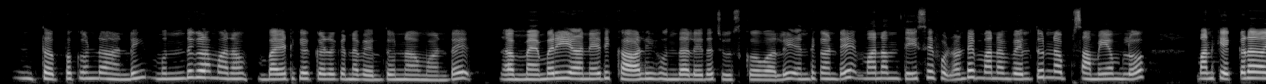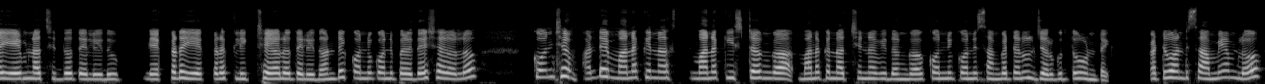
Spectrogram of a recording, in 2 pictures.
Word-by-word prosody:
హ్మ్, 280 -2 -7
తప్పకుండా 270 +2 0
అండి. 235 +4 -1 0.2
ముందుగా 280 +5 +2 0.2
మనం 260 -1 +1 0.3
బయటకెక్కడికైనా 245 -1 +1
వెళ్తున్నాము 220 0 -1
అంటే 205 +6 -2 0.5
ఆహ్, 230 0 +4
మెమరీ 255 +4 +4 0.2
అనేది 255 +2 0
ఖాళీ 235 +2 +4
ఉందా 230 -1 +1
లేదా 225 +1 -1
చూసుకోవాలి. 220 0 -2
ఎందుకంటే 260 +1 -1 0.2
మనం 275 0 +1
తీసే 265 +4 -1
ఫో 280 - 0
అంటే 280 +7 +2
మనం 275 -1 +1
వెళ్తున్న 280 +6 -2 0.3
సమయంలో 250 0 +1 0.6
మనకి 270 +1 +3
ఎక్కడ 275 +3 +2 0.3
ఏం 265 +1 +4
నచ్చిదో 260 -1 0
తెలీదు. 235 0 -1 0.5
ఎక్కడ 285 +5 0 0.2
ఎక్కడ 255 +1 -2
క్లిక్ 255 -2 -4
చేయాలో 260 -1 +5
తెలీదు. 235 -2 0
అంటే 255 +6 -1
కొన్ని 275 -1 -2
కొన్ని 270 -1 -2
ప్రదేశాలలో 265 +2 +1 0.7
కొంచెం 350 +3 +2 0.2
అంటే 315 +7 +1 0.2
మనకి 305 +3 +1
న - - +3 0.4
మనకిష్టంగా 290 0 +2 0.2
మనకు 285 +3 -1
నచ్చిన 270 +1 -2
విధంగా 245 -1 -1
కొన్ని 275 0 -2
కొన్ని 265 0 -1
సంఘటనలు 265 +3 -1
జరుగుతూ 245 +1 -1
ఉంటాయి. 210 -6 -5 0.4
అటువంటి 300 +2 +1
సమయంలో 275 +1 0
260 Hz, 125 wpm, -23 LUFS, 240-275 Hz, 0.7 s, చేయాలో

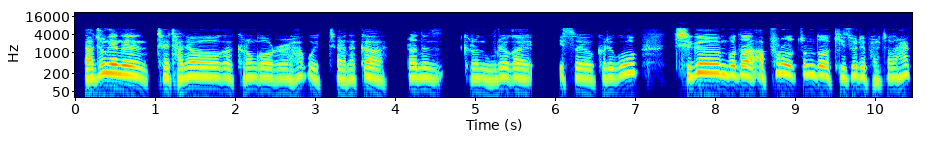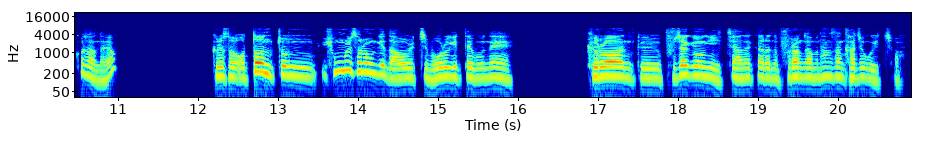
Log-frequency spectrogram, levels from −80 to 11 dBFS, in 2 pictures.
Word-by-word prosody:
'나중에는 180 0 +5
제 155 -1 -1
자녀가 160 +1 0
그런 155 +1 -6
거를 145 -2 -4
하고 165 -1 -7
있지 130 - -11
않을까.'라는 145 +1 -3 0.3
그런 150 -1 -7
우려가 145 +1 -3 0.4
있어요. 150 -4 -5
그리고 175 - -3 0.4
지금보다 190 -3 +5
앞으로 200 +2 +1
좀 195 0 -3
더 180 -2 +2
기술이 165 +2 -3
발전을 135 +4 -9
할 190 +4 -2
거잖아요? 170 - -4 1.2
그래서 170 -1 -1
어떤 210 +5 +6
좀 170 -3 -1
흉물스러운 240 0 0
게 195 -1 0
나올지 150 -1 -1
모르기 160 +3 -1
때문에 150 -1 -4 0.9
그러한 170 -2 +5
그 150 -1 -5
'부작용이 175 -1 +1
있지 130 +5 -7
않을까?'라는 150 0 -3
불안감은 155 +2 -1
항상 170 0 -5
가지고 155 -3 -4
있죠. 120 -2 -12
160 Hz, 285 characters per minute, -20 LUFS, 150-180 Hz, 1.2 s, 어떤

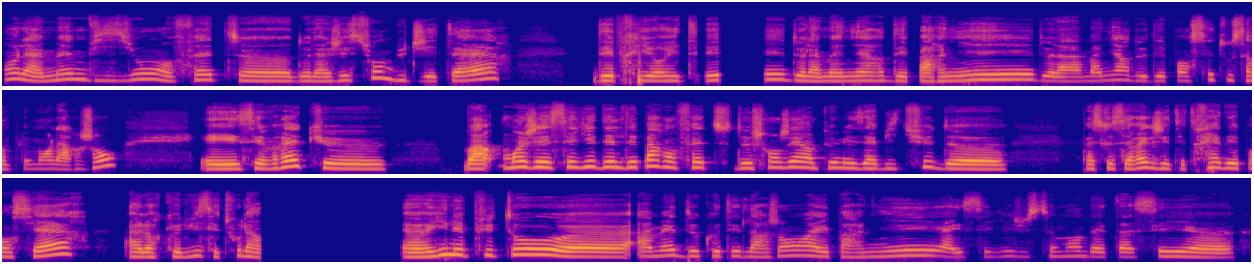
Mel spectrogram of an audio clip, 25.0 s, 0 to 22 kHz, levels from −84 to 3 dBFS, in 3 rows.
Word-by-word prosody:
vraiment 250 +2 -3
la 200 -7 +1
même 230 +6 -4
vision, 195 +5 -4
en 185 - -3
fait, 220 +5 -4
heu, 180 -2 0
de 180 +1 -7
la 170 -1 -3
gestion 195 +11 -3
budgétaire, 200 +4 -1 0.5
des 190 0 +2
priorités, 190 +1 -3 0.3
de 230 -4 -2
la 175 -2 -1
manière 185 +2 -3
d'épargner, 195 +7 0
de 185 - -6
la 170 -1 -2
manière 190 +5 -6
de 185 -2 -10
dépenser, 180 +4 -5
tout 215 -1 -5
simplement, 185 -1 -5
l'argent. 185 - -1 0.5
Et 180 0 +4
c'est 195 +2 +1
vrai 250 +10 +5
que, 185 -7 0 0.5
ben, 190 -1 +8
moi 240 +4 +3
j'ai 240 -1 +6
essayé 245 +2 +2
dès 245 0 +2
le 235 - -4
départ, 255 +3 +4
en 240 - +1
fait, 225 -1 -1
de 210 - -1
changer 230 +3 0
un 230 -2 +2
peu 220 +1 -4
mes 205 -2 -2
habitudes, 195 +3 -4
heu, 175 -2 +5 0.5
parce 180 - -1
que 195 - -1
c'est 185 - +1
vrai 215 +4 +4
que 220 - +1
j'étais 185 -3 -4
très 225 +6 -2
dépensière, 210 +7 +1 0.2
alors 180 -1 +1
que 185 - -3
lui 195 +5 -7
c'est 190 - -4
tout 230 - -7
l'inv 200 -3 0 1.0
heu, 180 +1 +3
il 260 +5 +3
est 255 - +3
plutôt, 255 +1 +5
heu, 190 -2 +7
à - - -2
mettre 225 +2 -3
de 210 - -4
côté 205 0 -7
de 200 - -14
l'argent, 210 +5 -4
à 220 -2 0
épargner, 200 +5 -5
à 185 - -2
essayer 185 +3 -11
justement 195 +2 -6
d'être 185 -2 -9
assez, 195 +2 -3
heu, 170 -2 0
195 Hz, 185 wpm, -23 LUFS, 180-225 Hz, 1.0 s, ben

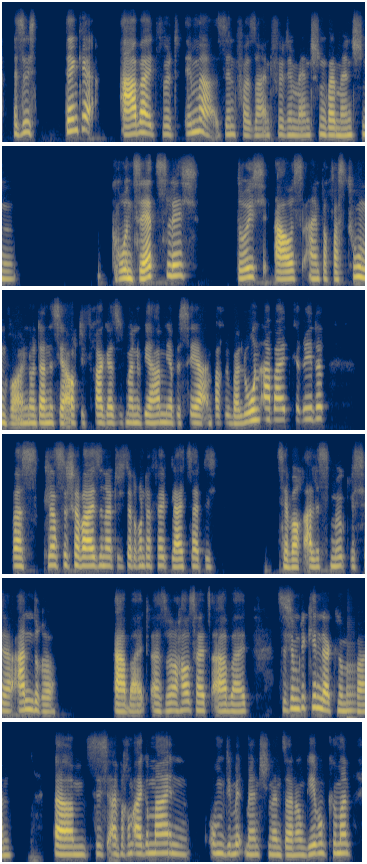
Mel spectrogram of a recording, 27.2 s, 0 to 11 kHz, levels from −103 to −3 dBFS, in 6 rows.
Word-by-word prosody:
Also 205 +4 -4
ich 240 - -6 0.4
denke, 280 +3 +3 0.3
Arbeit 205 +2 +6
wird 190 -2 -10
immer 245 +5 -1
sinnvoll 190 -4 -9
sein 165 +1 -8
für 185 +1 -12
den 175 0 -7
Menschen, 175 +3 -7
weil 175 -1 +1
Menschen 175 +2 -5 1.2
grundsätzlich 235 +8 +3 0.5
durchaus 185 -3 +3
einfach 180 -1 -4
was 170 -1 -5
tun 225 -6 +2
wollen 175 +1 -1
und 180 0 -2
dann 180 0 +4
ist 180 0 -8
ja 175 - +4
auch 190 - +2
die 185 -1 -18
Frage 185 0 +1
also 180 0 -3
ich 190 - -32
meine, 185 -2 -3
wir 180 -2 0
haben 190 +1 0
ja 185 - -2
bisher 180 0 -1
einfach 180 +2 -8
über 170 -2 -3
Lohnarbeit 255 +5 +3
geredet, 270 +2 -3 0.6
was 200 -1 0
klassischer 220 0 0
weise 205 +1 +7
natürlich 205 -2 -3
da 210 - -4
drunter 205 +1 -5
fällt, 205 0 -5
gleichzeitig 185 -1 -2 0.7
ist - - -22
ja 180 - +1
aber 175 - +4
auch - - -14
alles 180 -1 -2
Mögliche 190 -3 -5
andere 190 -6 +1 0.7
Arbeit. 165 -1 +3
Also 180 +1 -3
Haushaltsarbeit, 175 -3 0 0.3
sich 200 +1 -12
um 230 - +2
die 255 - -6
Kinder 245 -6 +3
kümmern, 180 -2 -4 0.5
ähm, 185 -2 +6
sich 190 +2 -13
einfach 200 -1 -4
im 210 - -6
Allgemeinen 220 -2 0 0.2
um 220 -2 -5
die 205 - -8
Mitmenschen 190 -2 -6
in 180 -1 -4
seiner 175 0 -2
Umgebung 205 +4 -3
kümmern 220 0 -1
190 Hz, 160 wpm, -25 LUFS, 180-210 Hz, 1.2 s, weise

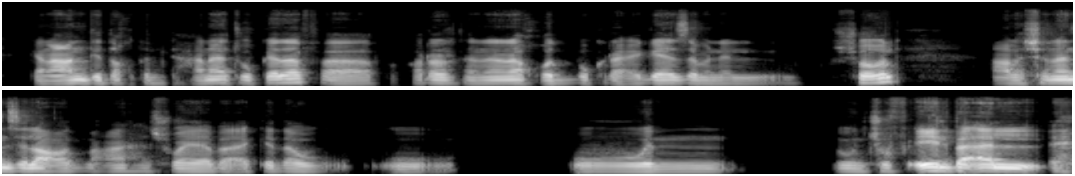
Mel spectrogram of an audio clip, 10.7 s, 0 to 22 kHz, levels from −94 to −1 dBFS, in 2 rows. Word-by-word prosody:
كان 100 - -9
عَندي 115 +3 +2
ضغْط 110 - -12
إمتحانات 115 +3 -7
وكده 125 +4 +1
ف 135 -4 -14
فقرّرت 105 +2 -7
إن 105 +1 -10
أنا 115 +1 0
آخُد 105 -1 -6
بُكرة 110 -5 -11
أجازة 110 +2 -2
من 100 -1 -11 0.5
الشغل - - +2 0.5
علشان 105 +2 -4
أنزِل 115 0 +3
أقعُد 105 +1 -1
معاها 110 -1 -14
شوية 105 -1 -4
بقى 105 +1 -8
كده 105 -1 -8
و 100 0 -6 0.3
و 90 -1 -13 0.6
ون 100 -1 -5 0.5
ونشوف 105 +1 -9
إيه - - +10
ال 120 - +5
بقى 120 - +7
ال 115 -2 +7
105 Hz, 160 wpm, -23 LUFS, 100-115 Hz, 0.6 s, إيه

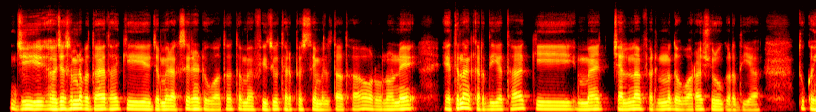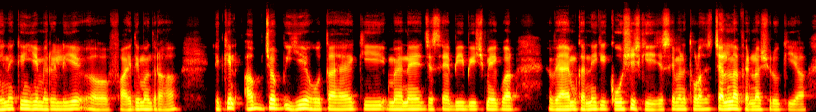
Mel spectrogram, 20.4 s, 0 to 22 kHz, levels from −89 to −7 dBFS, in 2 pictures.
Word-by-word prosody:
जी। 130 -1 +1 0.2
अ, 125 -1 +2
जैसे 130 +2 +3
मैंने 145 0 +5
बताया 125 -1 +2
था 125 0 0
कि 125 -2 +1
जब 115 - 0
मेरा 115 0 +2
एक्सीडेंट 120 +2 0
हुआ 105 -1 -2
था, 120 - 0
तब 120 0 -5
मैं 115 -1 -1
फ़िजियोथेरेपिस्ट 110 -1 -3
से 115 - +1
मिलता 105 0 -2
था 110 +2 -6
और 125 -3 -2
उन्होंने 115 +3 +1 0.6
इतना 155 +5 +3
कर 125 -1 -1
दिया 115 +1 -1
था 135 +3 +1 0.2
कि 120 -2 0
मैं 120 +2 +2 0.2
चलना-फिरना 120 0 0
दोबारा 105 0 -1
शुरू 105 -2 -1
कर 100 -1 -5
दिया। 95 0 -7 0.5
तो 135 - -7
कहीं 115 -2 0
न 125 +1 +1
कहीं 130 -3 +1
ये 130 - +4
मेरे 120 +1 -1
लिए 120 +3 +1
अ, 100 -5 -3
फ़ायदेमंद 110 +4 -1
रहा। 110 +4 -5 0.5
लेकिन 120 +8 +2 0.2
अब 135 +2 +2
जब 150 -2 +4
ये 135 +2 +1
होता 120 -2 +1
है 115 +1 0
कि, 125 +1 -3
मैंने 120 +1 +2
जैसे 115 0 -2
अभी 120 +2 0
बीच 115 0 0
में 120 - +4
एक 115 0 -2
बार 115 -1 +1 0.4
व्यायाम 110 +1 +4
करने 115 +1 +1
की 125 +1 -1
कोशिश 120 +2 +3
की, 110 -5 -2
जैसे 105 +4 0
मैंने 120 -1 0
थोड़ा-सा 115 -1 +1
चलना-फिरना 120 -3 +5
शुरू 105 0 -4
किया 105 -2 -5
120 Hz, 195 wpm, -23 LUFS, 110-125 Hz, 0.6 s, मैंने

